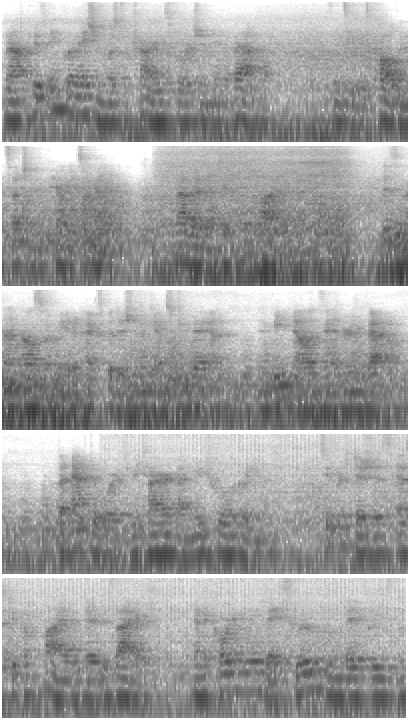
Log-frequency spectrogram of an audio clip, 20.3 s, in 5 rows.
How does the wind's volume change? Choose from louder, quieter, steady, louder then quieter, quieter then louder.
louder then quieter.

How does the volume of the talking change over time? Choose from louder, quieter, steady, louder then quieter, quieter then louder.
steady.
